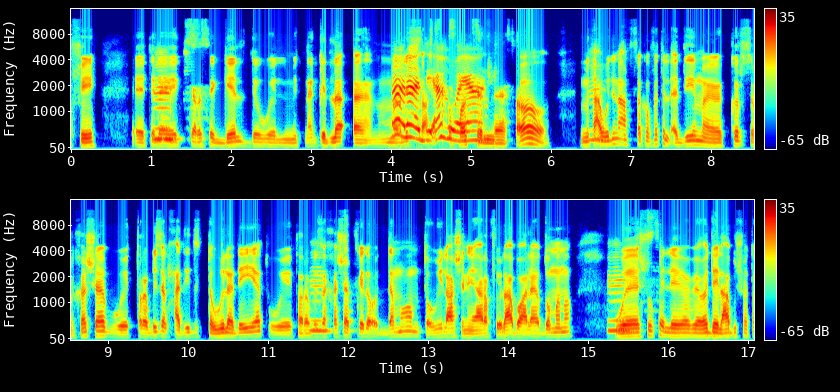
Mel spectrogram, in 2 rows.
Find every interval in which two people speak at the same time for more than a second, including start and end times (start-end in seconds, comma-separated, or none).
4.0-5.3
